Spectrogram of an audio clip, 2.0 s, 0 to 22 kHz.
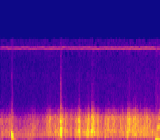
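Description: A couple of sharp knocks on a door, a radio-drama sound effect, over the steady hiss and crackle of an old 1940s broadcast recording.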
